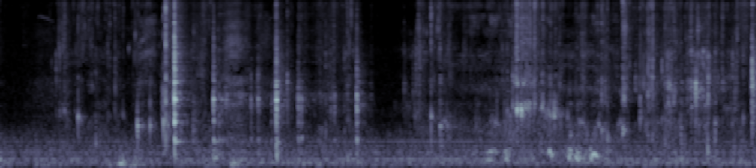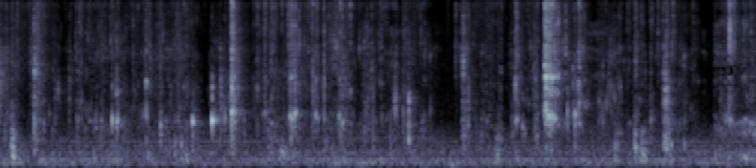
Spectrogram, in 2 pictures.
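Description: A dog chews and crunches a treat.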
